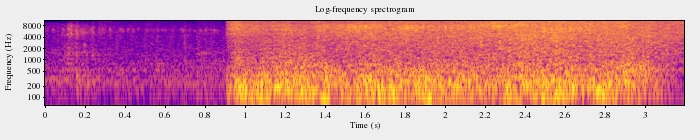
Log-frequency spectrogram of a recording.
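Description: A flamethrower roars loudly.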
